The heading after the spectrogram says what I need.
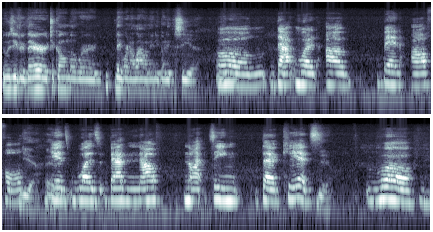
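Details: Adult man speaking; typical speech.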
